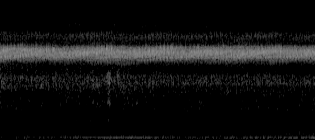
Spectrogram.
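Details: Chorus frogs calling in Alabama in January, a dense steady high trilling band of many callers running without pause, with a low hum underneath.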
